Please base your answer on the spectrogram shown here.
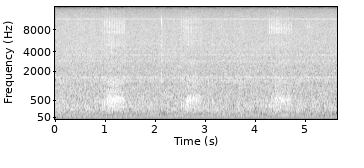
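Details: Massaged while lying in the sun on November 19, 2020, adopted cat Heidi purrs steadily, a low droning rumble pulsing louder about every one and a half seconds, with one faint click.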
